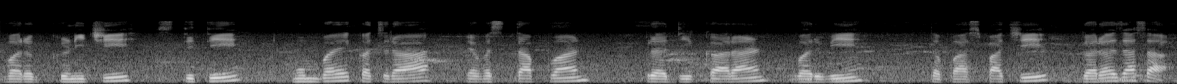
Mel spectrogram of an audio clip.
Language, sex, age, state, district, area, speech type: Goan Konkani, male, 18-30, Goa, Salcete, rural, read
